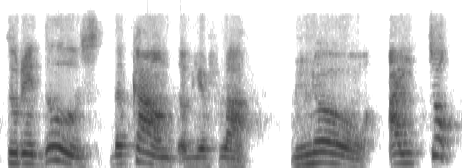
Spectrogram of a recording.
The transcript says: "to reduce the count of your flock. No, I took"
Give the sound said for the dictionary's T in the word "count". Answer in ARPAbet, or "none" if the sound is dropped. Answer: T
